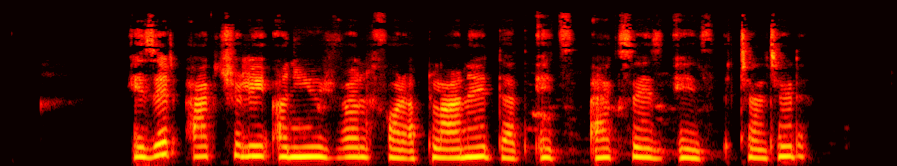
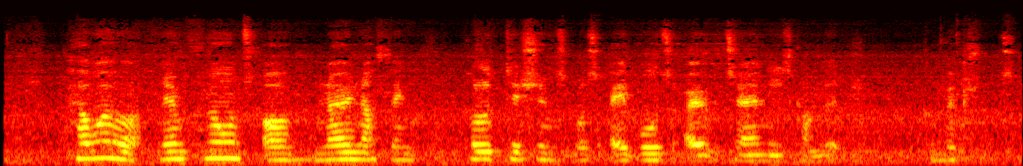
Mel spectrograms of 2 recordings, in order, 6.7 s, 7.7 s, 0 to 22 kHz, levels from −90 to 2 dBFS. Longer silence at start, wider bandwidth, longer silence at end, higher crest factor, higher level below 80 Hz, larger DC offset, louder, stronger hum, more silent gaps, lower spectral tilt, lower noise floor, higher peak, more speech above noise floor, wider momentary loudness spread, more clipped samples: first, 0.95 s vs 0.05 s; first, 16 kHz vs 13.5 kHz; first, 0.7 s vs 0 s; about the same, 18 dB vs 18 dB; second, -74 dBFS vs -52 dBFS; neither; second, -28 LUFS vs -23 LUFS; neither; neither; second, -3.5 dB/octave vs -5.5 dB/octave; first, -84 dBFS vs -41 dBFS; second, -12 dBFS vs -4 dBFS; first, 56 dB vs 19 dB; second, 8 LU vs 18 LU; neither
